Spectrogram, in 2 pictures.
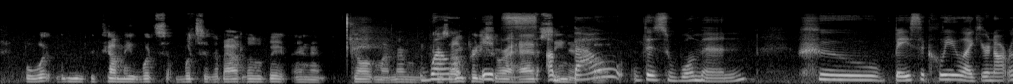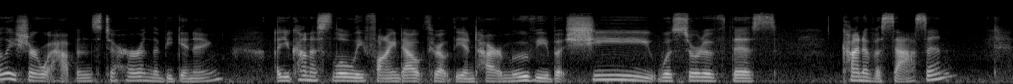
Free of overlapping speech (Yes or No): No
